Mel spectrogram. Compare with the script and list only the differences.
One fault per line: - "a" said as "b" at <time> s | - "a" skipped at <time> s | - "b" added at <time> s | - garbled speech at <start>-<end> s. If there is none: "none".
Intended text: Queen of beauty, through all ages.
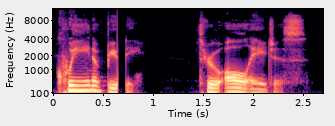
none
